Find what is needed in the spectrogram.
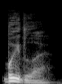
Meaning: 1. cattle 2. rabble; uncultured or stupid people 3. sheeple
- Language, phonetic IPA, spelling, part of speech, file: Russian, [ˈbɨdɫə], быдло, noun, Ru-быдло.ogg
